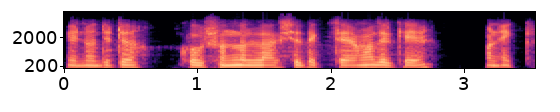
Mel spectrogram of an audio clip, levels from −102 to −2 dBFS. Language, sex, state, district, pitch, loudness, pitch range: Bengali, male, West Bengal, Jalpaiguri, 125 Hz, -17 LUFS, 125-130 Hz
